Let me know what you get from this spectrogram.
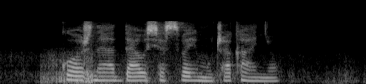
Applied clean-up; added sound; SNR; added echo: none; Thunder; 13 dB; none.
